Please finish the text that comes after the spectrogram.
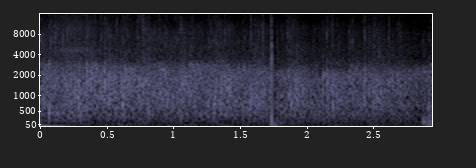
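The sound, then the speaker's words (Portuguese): An audience at the Casa da Fé church applauds the Lord for first-time visitors, a dense, even wash of many hands clapping at a moderate level throughout, with one sharper clap standing out briefly near the end. “Pode aplaudir o Senhor pela vida dessas pessoas.”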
